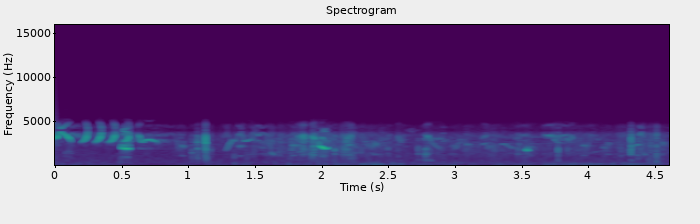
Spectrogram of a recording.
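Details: Osprey family at a nest in Estonia in June 2012: a quick run of high whistled chirps at the start, then softer scattered whistles amid rustling and crackle.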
